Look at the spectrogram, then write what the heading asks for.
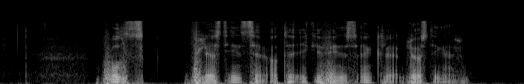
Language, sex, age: Norwegian, male, 49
